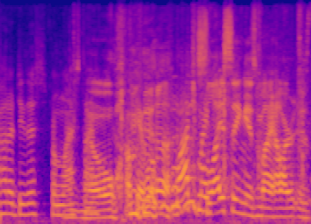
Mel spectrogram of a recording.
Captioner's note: laughs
